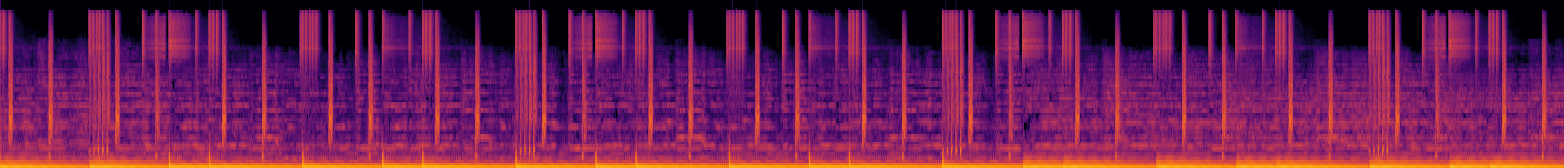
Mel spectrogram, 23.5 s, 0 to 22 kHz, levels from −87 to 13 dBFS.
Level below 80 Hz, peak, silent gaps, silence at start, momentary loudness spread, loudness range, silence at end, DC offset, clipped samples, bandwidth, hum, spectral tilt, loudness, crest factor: -8 dBFS; 0 dBFS; none; 0 s; 5 LU; 0 LU; 0 s; under 0.1%; under 0.1%; 16.5 kHz; none; -4 dB/octave; -15 LUFS; 8 dB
